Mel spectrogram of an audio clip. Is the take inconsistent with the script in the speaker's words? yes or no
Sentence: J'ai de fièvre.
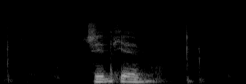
no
